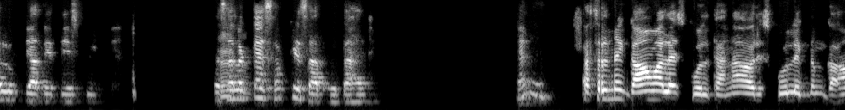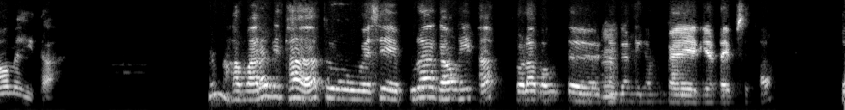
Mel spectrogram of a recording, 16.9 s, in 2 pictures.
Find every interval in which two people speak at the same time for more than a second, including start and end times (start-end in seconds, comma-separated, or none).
none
